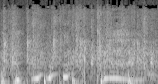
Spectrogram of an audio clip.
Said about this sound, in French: Le maître de cérémonie, comment faire une émission spéciale Festival des héros du cinéma du Cap d'Agde sans Michel Arosa, s'il vous plaît, sous vos applaudissements.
